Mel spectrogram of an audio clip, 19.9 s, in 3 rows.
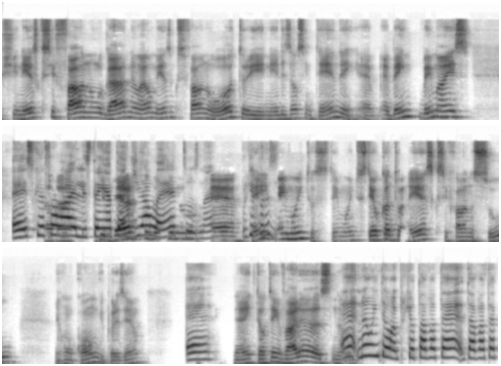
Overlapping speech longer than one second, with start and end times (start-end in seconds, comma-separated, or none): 7.9-10.4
